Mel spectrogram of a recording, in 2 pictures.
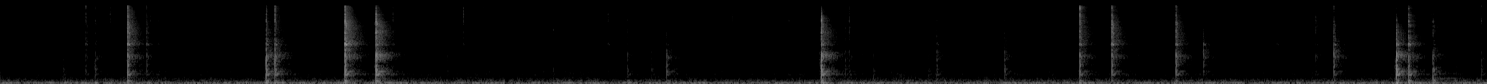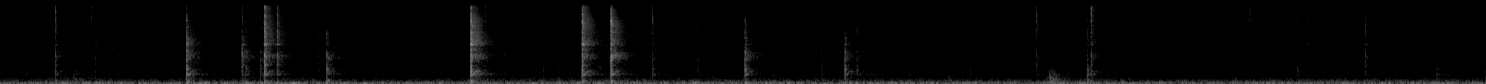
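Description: Fire in a home fireplace crackling: irregular sharp pops and snaps, a few much louder than the rest, over a low steady rumble.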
